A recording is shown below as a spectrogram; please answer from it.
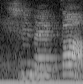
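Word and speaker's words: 시냇가: 원칙 발음은 시내가. 그렇죠. 시내 그대로 발음하고 까 하는 게 이게 원칙 발음이고요. 그 다음에 허용 발음이 그렇죠. 넷가 이렇게 적는 게 이거의 허용 발음이 되겠어요.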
